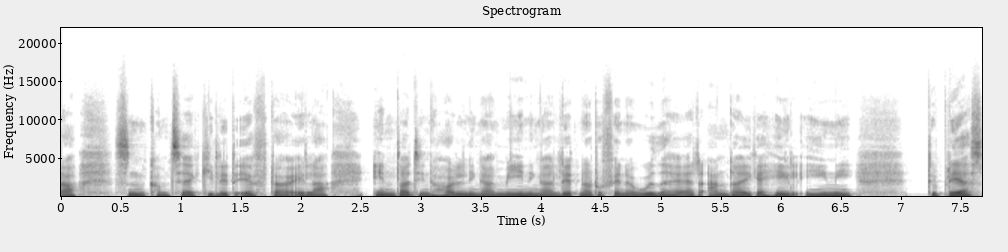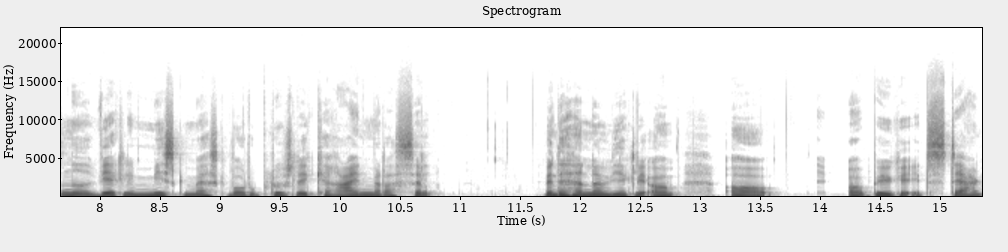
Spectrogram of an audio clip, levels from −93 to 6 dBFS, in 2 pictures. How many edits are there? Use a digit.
1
